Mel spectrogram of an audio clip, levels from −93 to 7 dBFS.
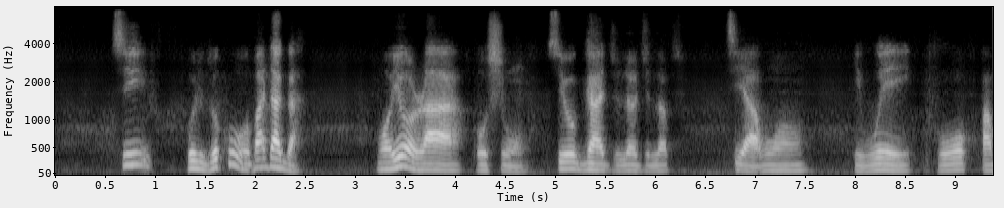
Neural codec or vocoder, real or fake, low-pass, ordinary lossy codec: codec, 24 kHz, 0.5 kbps, DualCodec; fake; 7.2 kHz; none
